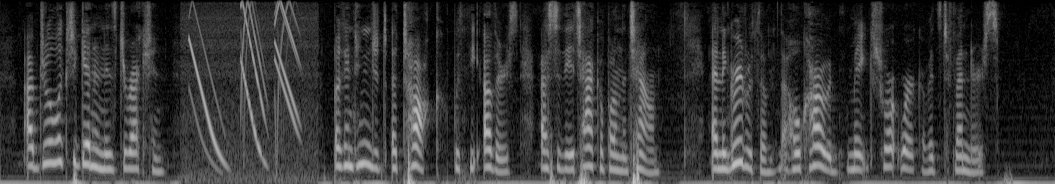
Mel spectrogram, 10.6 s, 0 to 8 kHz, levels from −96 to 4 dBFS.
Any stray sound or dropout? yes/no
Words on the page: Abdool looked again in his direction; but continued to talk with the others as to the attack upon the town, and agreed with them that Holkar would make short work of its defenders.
yes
